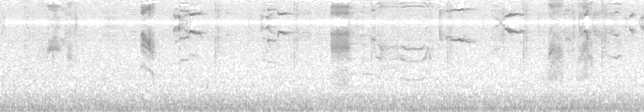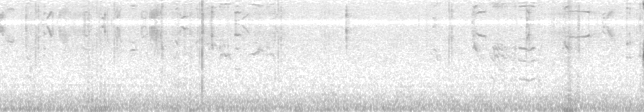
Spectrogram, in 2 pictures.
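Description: Faint, scattered bird chirps and short whistled calls over a low steady background hiss of the open air.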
